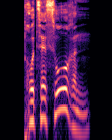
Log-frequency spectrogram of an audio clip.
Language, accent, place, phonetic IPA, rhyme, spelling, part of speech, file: German, Germany, Berlin, [pʁot͡sɛˈsoːʁən], -oːʁən, Prozessoren, noun, De-Prozessoren.ogg
- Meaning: plural of Prozessor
